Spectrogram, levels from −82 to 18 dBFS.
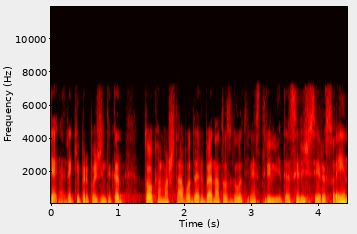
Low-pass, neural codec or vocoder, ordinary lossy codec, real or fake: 7.2 kHz; codec, 16 kHz, 8 kbps, FunCodec, trained on LibriTTS, 25 frames a second; AAC, 48 kbps; fake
